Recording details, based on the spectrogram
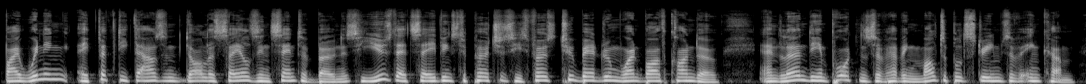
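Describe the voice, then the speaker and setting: A man's voice: on the high side, moderate pace, dry recording, clean studio sound. A man co-hosting a podcast interview, upbeat, reading a polished guest introduction. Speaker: podcast co-host.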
